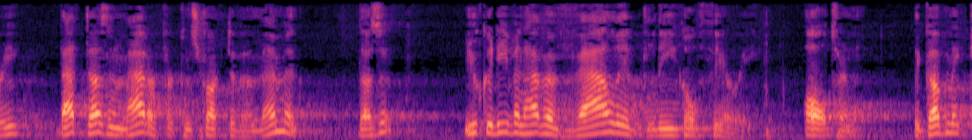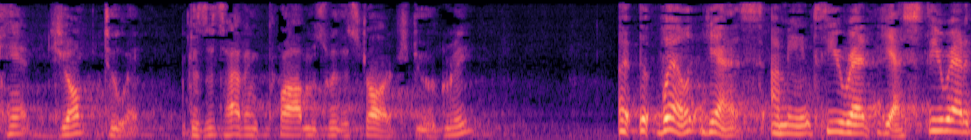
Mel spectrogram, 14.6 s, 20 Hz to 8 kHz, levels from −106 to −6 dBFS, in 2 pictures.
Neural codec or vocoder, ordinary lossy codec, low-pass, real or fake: codec, 16 kHz, 16 kbps, FunCodec, trained on LibriTTS, 50 frames a second; MP3, 32 kbps; 7.2 kHz; fake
